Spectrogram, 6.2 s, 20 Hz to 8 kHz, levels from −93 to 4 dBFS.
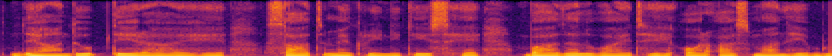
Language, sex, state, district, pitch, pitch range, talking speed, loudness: Hindi, female, Arunachal Pradesh, Longding, 185 Hz, 180-195 Hz, 165 wpm, -15 LUFS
